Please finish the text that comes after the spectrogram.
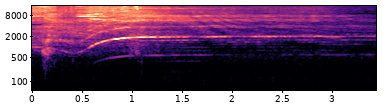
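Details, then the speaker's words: E-flite UMX Aero Commander RC plane electric motor on a 2S pack around 7 min 50 s into flight: thin whine sweeps up, holds a steady high pitch, then fades as the low-voltage warning comes on. "You hear that noise? Yeah. That's low voltage warning."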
